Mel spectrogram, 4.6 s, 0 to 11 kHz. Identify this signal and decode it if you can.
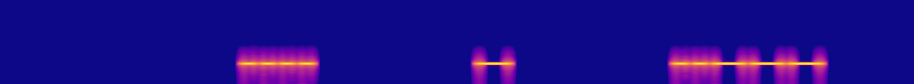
Morse code, heard as a keyed tone, about 25 wpm, 700 Hz. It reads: H T 2
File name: Lesson 17e - Letter u - Three Characters 25wpm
